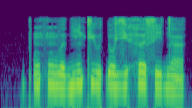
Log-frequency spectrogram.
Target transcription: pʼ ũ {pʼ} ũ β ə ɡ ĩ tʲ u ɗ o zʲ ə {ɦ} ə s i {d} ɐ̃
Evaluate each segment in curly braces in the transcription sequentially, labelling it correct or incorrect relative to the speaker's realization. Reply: incorrect: f, incorrect: h, correct

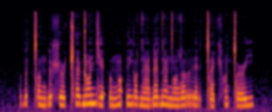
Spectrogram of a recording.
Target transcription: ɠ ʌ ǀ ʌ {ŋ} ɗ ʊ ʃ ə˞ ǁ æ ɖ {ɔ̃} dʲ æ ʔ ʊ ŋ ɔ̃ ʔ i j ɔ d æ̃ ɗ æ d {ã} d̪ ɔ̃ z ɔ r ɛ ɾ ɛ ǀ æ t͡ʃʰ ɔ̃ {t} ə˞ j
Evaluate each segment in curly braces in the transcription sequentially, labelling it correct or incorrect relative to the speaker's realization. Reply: correct, correct, incorrect: æ̃, incorrect: ǀ

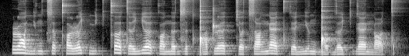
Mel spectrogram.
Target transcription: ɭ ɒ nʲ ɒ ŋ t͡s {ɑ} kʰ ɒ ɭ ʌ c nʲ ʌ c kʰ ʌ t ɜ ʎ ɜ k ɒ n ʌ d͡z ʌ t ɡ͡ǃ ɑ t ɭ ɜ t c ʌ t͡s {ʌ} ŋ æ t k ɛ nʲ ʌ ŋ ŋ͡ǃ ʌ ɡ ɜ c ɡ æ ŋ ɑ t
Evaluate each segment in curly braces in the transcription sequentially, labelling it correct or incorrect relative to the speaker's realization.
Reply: incorrect: ʌ, incorrect: ɑ

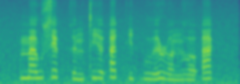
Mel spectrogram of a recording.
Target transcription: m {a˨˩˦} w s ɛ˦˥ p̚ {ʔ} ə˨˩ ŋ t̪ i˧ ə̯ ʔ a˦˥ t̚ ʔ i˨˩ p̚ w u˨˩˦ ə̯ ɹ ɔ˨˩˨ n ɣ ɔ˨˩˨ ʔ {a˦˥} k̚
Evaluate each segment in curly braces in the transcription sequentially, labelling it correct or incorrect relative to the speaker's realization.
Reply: incorrect: a˧, incorrect: k, correct

